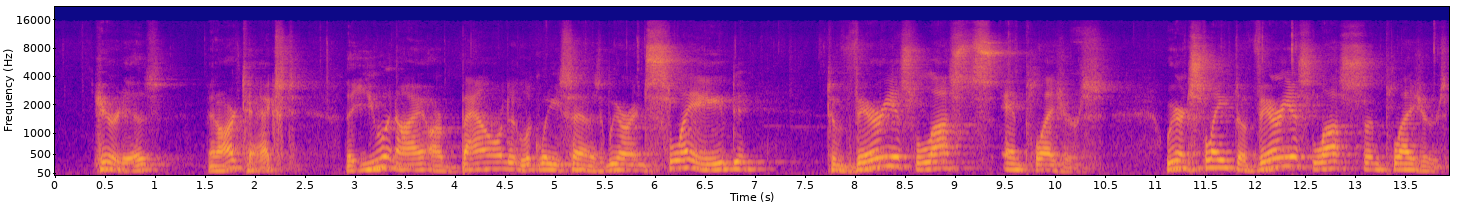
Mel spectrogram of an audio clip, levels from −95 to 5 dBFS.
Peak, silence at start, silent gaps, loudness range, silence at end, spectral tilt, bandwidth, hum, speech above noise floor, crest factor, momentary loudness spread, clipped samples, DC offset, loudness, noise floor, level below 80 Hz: -4 dBFS; 0.4 s; none; 2 LU; 0 s; -4.5 dB/octave; 16 kHz; none; 27 dB; 16 dB; 9 LU; under 0.1%; under 0.1%; -20 LUFS; -46 dBFS; -54 dBFS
